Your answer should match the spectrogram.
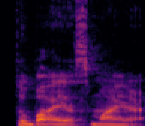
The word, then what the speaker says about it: Tobias Mayer: hello everyone and hello Tobias Meer actually is that how I should pronounce it Tobias or good enough yes yes that works yeah thank you people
